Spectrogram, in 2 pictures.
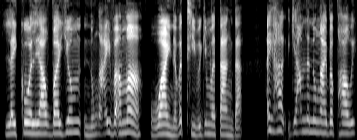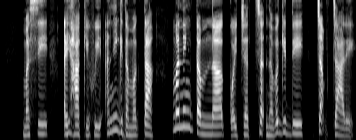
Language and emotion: Manipuri, happy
